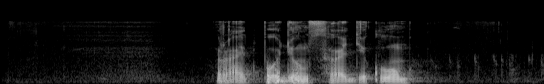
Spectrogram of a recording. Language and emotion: Russian, neutral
